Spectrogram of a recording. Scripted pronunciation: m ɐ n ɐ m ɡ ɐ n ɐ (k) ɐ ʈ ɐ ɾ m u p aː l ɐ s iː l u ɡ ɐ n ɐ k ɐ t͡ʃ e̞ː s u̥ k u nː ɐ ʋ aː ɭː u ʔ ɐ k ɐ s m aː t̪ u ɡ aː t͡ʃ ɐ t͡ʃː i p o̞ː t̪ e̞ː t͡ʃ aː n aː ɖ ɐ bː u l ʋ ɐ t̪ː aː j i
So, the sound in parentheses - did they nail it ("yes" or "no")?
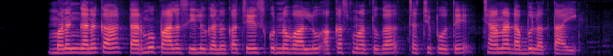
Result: yes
